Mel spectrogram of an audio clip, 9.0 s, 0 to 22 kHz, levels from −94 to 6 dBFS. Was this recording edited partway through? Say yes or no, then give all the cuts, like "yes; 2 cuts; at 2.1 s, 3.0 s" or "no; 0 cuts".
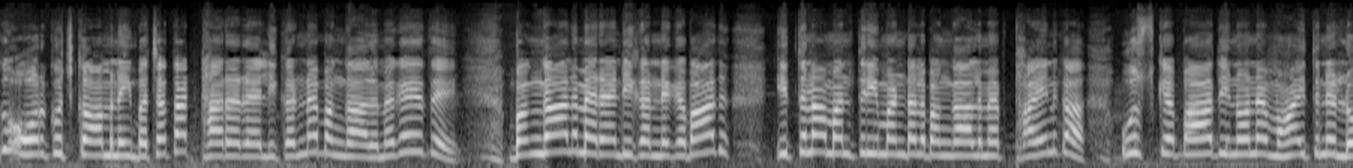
no; 0 cuts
